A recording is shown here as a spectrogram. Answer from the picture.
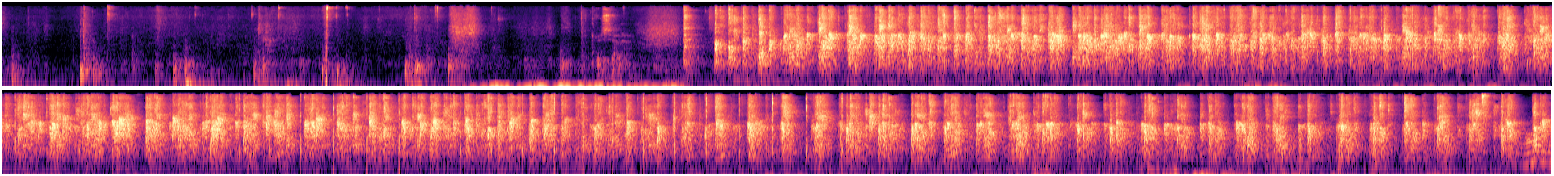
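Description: Audience applauding. A few scattered claps come first, then about seven seconds in it swells into full, steady applause.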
